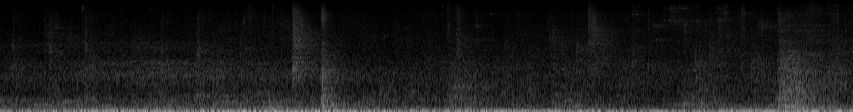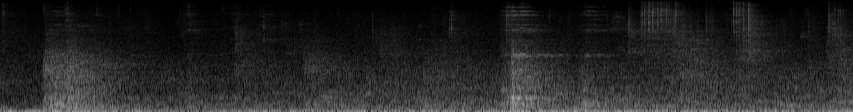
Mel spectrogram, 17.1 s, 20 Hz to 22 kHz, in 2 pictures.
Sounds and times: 0.0s bus station roaring outside 17.0s
0.0s hum of the building 17.0s
9.0s steps 17.0s
9.0s voices 17.0s

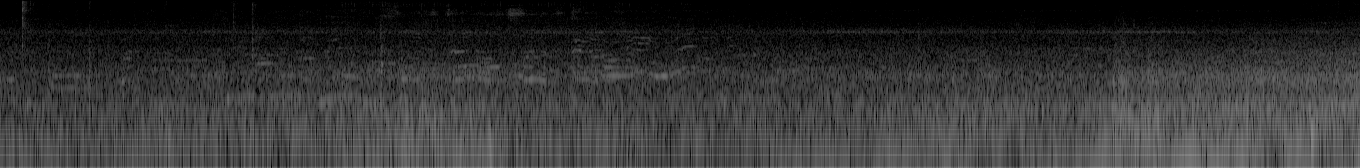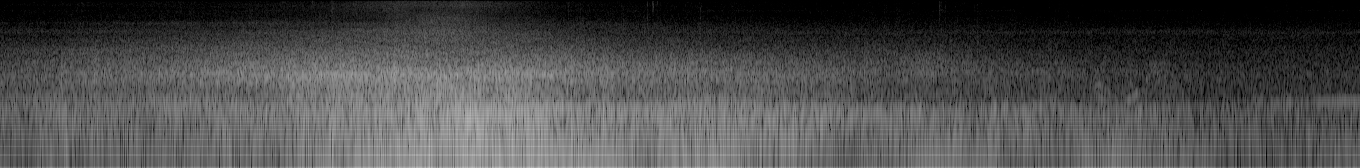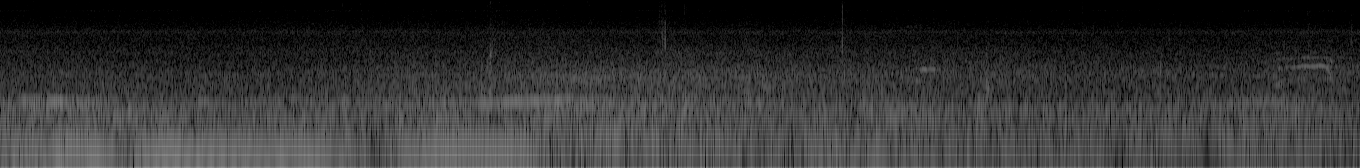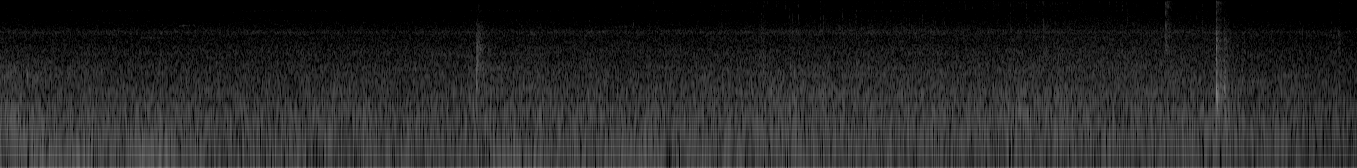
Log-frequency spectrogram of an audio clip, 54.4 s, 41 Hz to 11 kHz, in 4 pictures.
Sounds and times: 0.0s Cicada sounds 52.9s
23.6s voice of a distant aircraft 29.9s
35.9s voice of a distant aircraft 37.2s
39.6s voice of a distant aircraft 41.3s

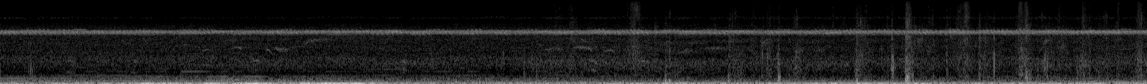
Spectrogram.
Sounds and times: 5.2s wet grass 11.4s

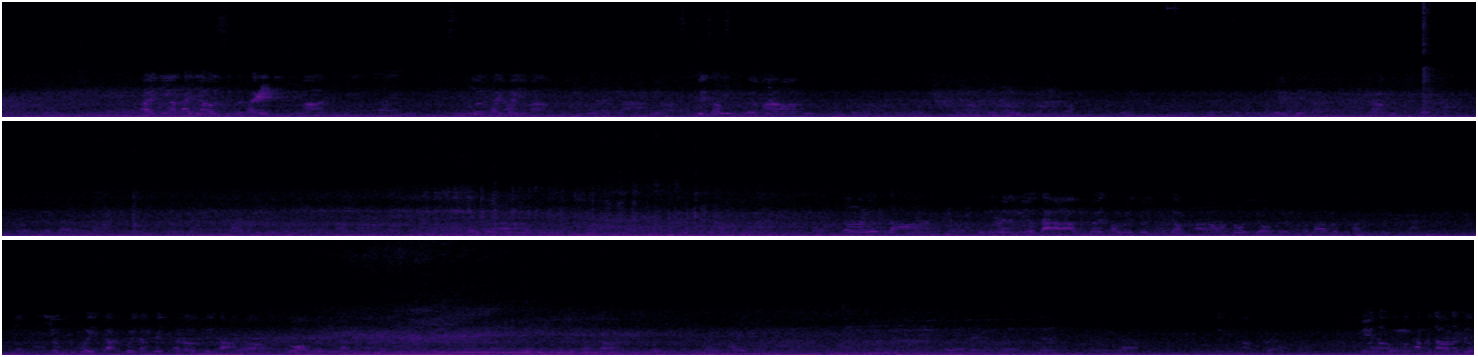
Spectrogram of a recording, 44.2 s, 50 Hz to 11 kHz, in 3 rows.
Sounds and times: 12.9s Traffic Sound 44.2s

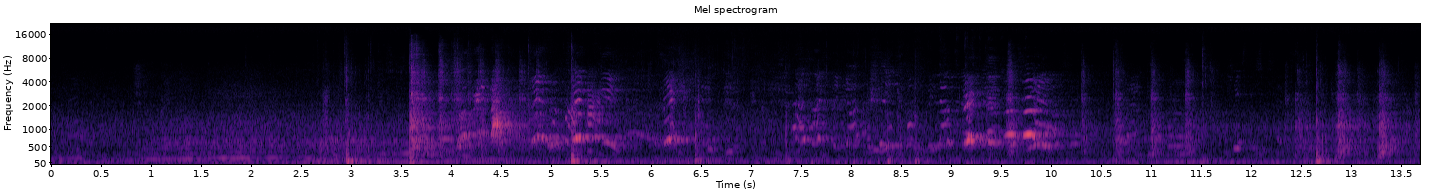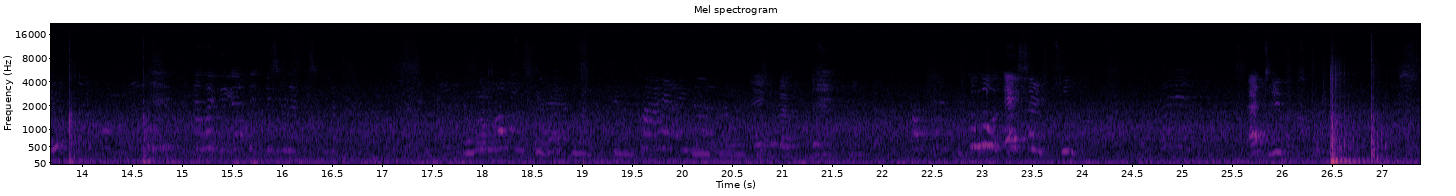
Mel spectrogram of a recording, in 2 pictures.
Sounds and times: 0.0s kids playing soccer 27.3s

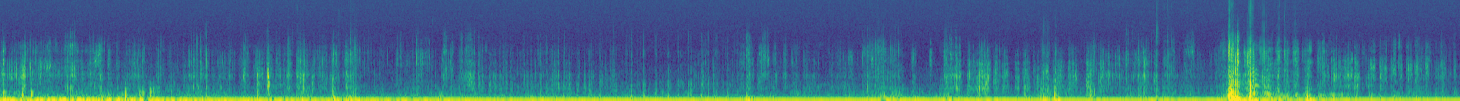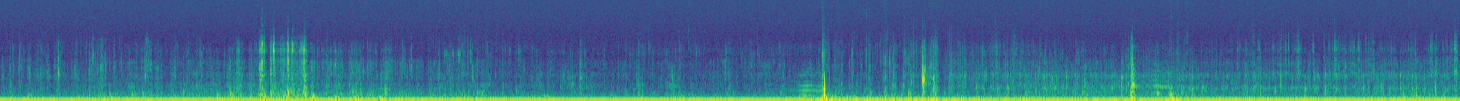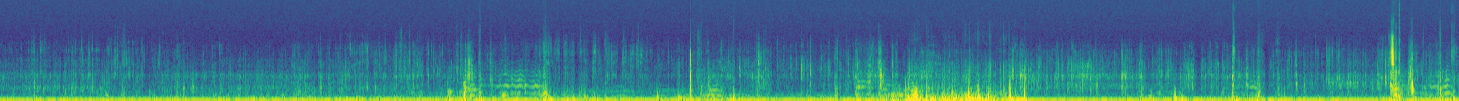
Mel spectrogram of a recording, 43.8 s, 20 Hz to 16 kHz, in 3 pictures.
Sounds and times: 0.0s wasps 43.7s

